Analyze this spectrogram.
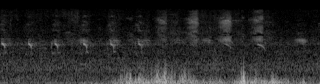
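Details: Black-necked stilt calling with short, sharp, slightly downslurred notes repeated roughly three times a second, over low rumbling wind or movement noise.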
